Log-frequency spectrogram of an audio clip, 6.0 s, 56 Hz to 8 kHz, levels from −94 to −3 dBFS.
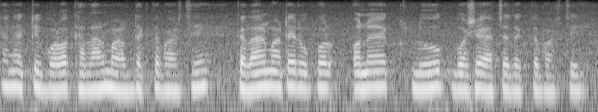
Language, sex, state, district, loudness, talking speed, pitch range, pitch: Bengali, male, Assam, Hailakandi, -17 LUFS, 160 wpm, 150-165 Hz, 160 Hz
